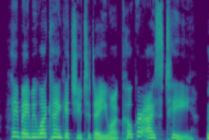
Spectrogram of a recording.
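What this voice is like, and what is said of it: Put-on Southern accent. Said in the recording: “oh, you just hit that Southern accent”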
